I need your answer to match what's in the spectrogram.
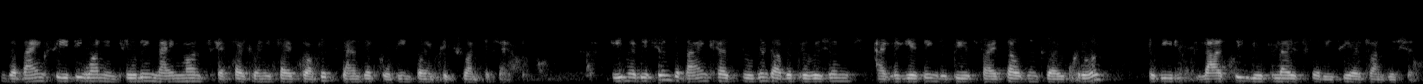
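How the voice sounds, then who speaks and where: A man, a bank executive reading prepared earnings remarks over a conference call, measured and steady through lists of figures. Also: medium pitch. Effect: conference call over a phone line. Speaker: bank executive presenting results. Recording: tinny phone line with faint noise.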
